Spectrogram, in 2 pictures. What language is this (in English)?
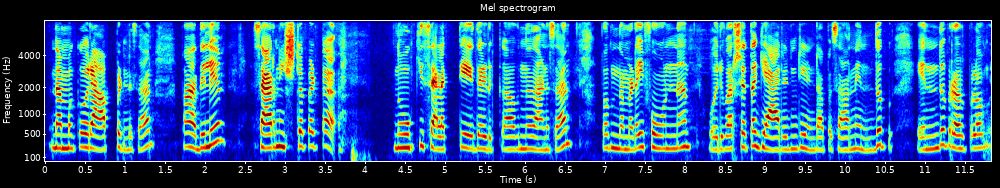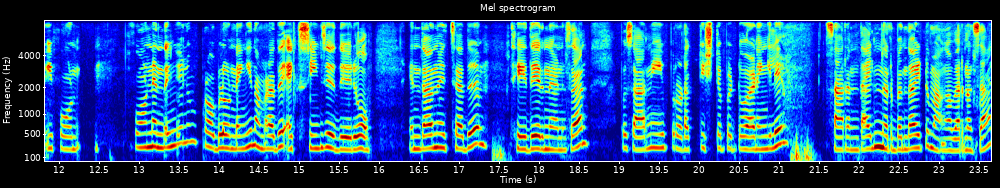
Malayalam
